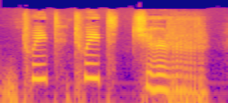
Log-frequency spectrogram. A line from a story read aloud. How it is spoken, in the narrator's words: Cherry in his cage over her head chirped vigorously by way of consolation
